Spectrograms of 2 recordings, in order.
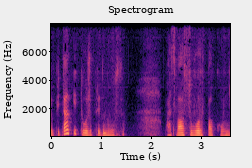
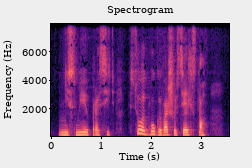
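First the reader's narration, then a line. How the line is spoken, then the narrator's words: Barking colonel. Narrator (Russian): гаркнул полковник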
